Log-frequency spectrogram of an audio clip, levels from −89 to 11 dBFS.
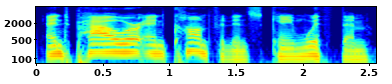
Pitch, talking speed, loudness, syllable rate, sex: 140 Hz, 165 wpm, -20 LUFS, 4.8 syllables/s, male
